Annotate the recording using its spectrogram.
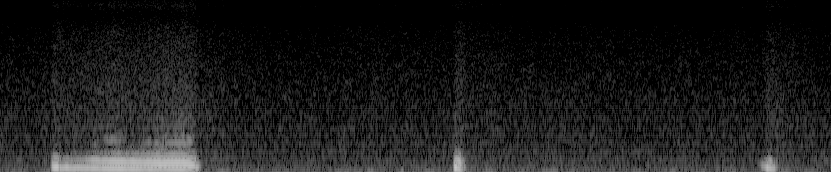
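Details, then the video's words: Dreaming cat asleep, letting out a drawn-out low hum of about one and a half seconds that sags slightly in pitch, then two short soft grunts spaced about three seconds apart in a quiet room. "Kitty dreaming and snoring"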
